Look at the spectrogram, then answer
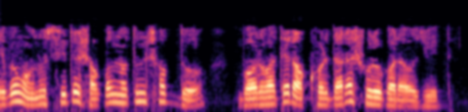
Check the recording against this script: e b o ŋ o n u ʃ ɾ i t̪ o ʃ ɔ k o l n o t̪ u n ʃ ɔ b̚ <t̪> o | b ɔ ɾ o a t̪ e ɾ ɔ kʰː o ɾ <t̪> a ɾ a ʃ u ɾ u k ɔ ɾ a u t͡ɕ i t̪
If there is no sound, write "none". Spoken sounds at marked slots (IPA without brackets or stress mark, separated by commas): d̪, d̪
